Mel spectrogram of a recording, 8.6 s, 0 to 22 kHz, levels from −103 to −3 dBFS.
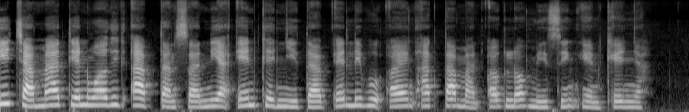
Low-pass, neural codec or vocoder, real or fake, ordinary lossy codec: none; vocoder, 44.1 kHz, 128 mel bands, Pupu-Vocoder; fake; none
